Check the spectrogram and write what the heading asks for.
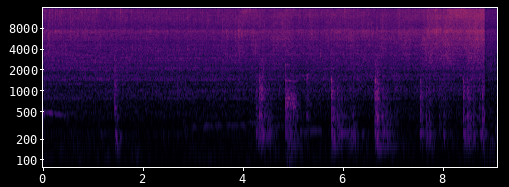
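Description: Onions and freshly added ground spices sizzling steadily in hot oil in a frying pan. From about four seconds in, a steel spatula stirs them in about six scraping strokes against the pan, roughly one a second.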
